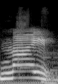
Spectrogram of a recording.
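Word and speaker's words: knight: हम silent pronounce करेंगे अगर के के बाद एन वर्ड आ रहा है तो जैसे इसको प्रोनाउंस करेंगे नो नॉक नाइफ नाइट जो के के साउंड है वो साइलेंट हो जाएंगे और बाकी को नॉर्मली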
